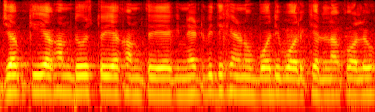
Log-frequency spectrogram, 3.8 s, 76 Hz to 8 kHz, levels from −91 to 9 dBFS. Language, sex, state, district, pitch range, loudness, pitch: Garhwali, male, Uttarakhand, Tehri Garhwal, 160-175 Hz, -21 LUFS, 165 Hz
